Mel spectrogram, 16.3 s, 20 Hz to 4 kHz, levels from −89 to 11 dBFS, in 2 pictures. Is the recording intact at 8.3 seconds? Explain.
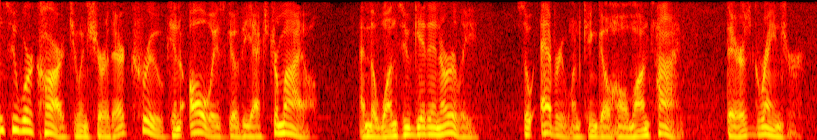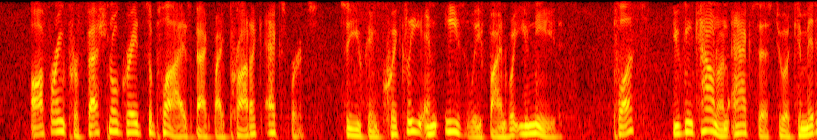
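No. From 8.16 to 8.48 s the real background gives way to a steady, featureless hiss about 3 dB quieter. This is likely comfort noise in place of the background. The sender paused transmission and the receiver filled the gap with synthetic shaped noise.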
